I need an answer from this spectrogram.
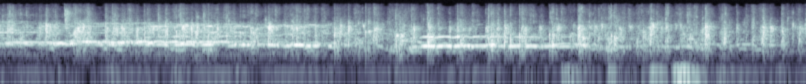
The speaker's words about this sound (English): When I say stand to your feet and clap for Jesus, you're taking it for granted.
